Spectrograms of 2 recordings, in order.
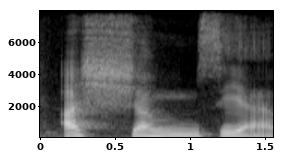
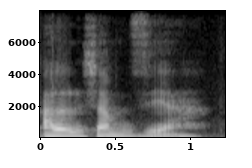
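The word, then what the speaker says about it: الشمسية: Berarti cara bacanya gimana yang benar? Asy-Syamsiyah, bukan Al-Syamsiyah.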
